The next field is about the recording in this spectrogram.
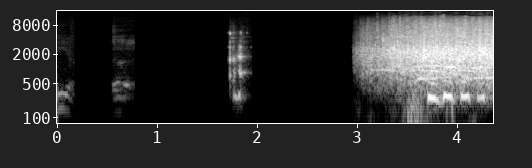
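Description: After a few short bursts of voice, an audience breaks into loud, dense applause that builds and holds for the final second and a half, with a brief vocal cheer riding over the clapping.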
